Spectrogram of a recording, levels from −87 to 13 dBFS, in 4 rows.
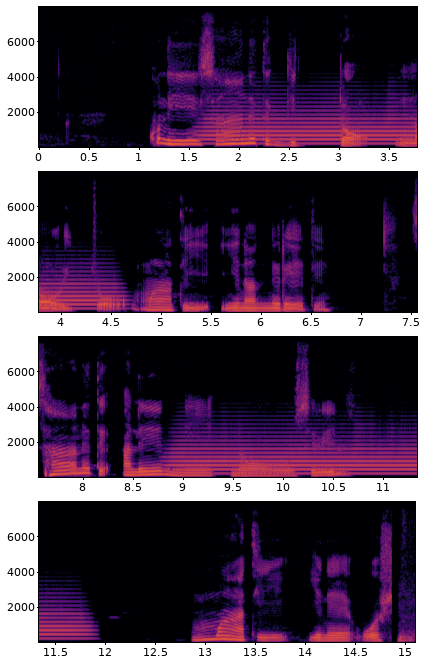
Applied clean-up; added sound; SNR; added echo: none; Brass instrument; 3 dB; none.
